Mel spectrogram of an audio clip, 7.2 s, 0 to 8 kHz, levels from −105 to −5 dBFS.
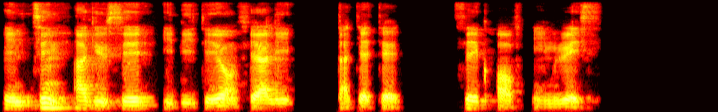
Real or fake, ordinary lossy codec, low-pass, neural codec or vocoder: real; none; 7.2 kHz; none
